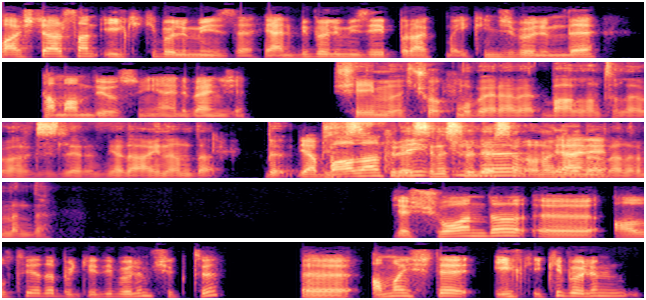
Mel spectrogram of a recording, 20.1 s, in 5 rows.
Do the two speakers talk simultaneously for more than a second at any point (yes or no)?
yes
